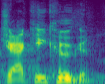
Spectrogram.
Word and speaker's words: Jackie Coogan: Jackie Coogan.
